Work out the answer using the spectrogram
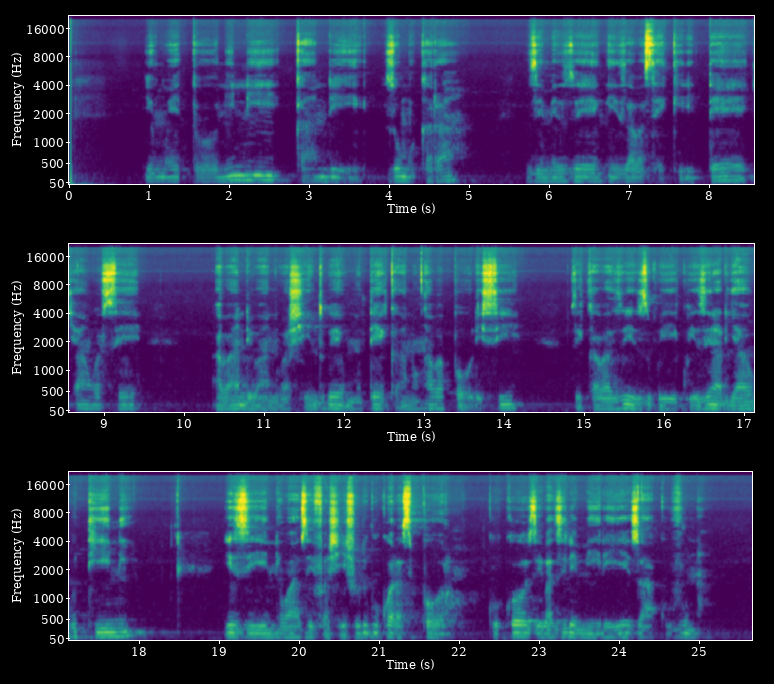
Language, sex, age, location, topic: Kinyarwanda, male, 18-24, Kigali, health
